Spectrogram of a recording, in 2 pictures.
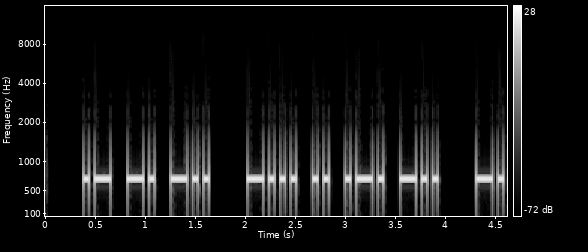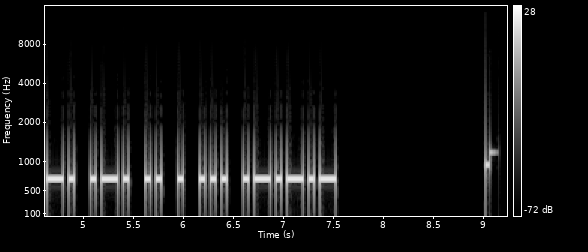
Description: Morse code, heard as a keyed tone, about 22 wpm, 700 Hz. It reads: AND BIRD CRIES.
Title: A Sound Of Thunder 22wpm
